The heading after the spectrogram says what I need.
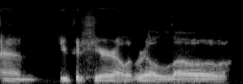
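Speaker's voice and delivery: plain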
